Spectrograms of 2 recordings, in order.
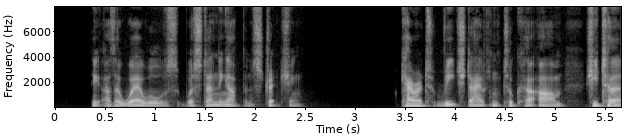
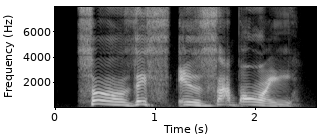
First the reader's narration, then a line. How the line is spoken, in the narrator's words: said the Baroness, her voice slurring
